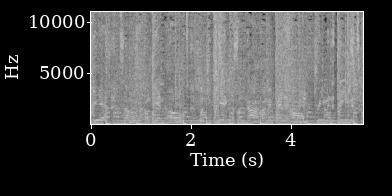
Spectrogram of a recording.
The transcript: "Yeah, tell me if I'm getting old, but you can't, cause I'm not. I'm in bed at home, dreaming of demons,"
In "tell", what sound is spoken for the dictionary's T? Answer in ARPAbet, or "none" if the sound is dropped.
S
